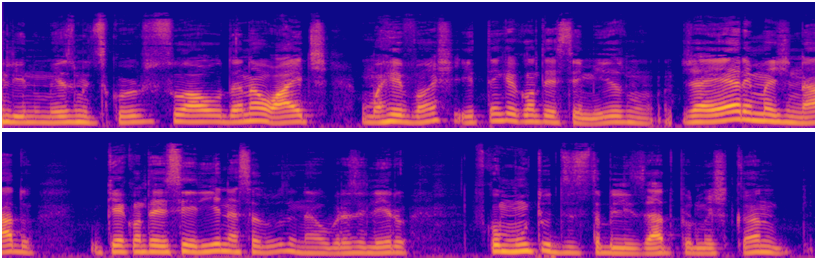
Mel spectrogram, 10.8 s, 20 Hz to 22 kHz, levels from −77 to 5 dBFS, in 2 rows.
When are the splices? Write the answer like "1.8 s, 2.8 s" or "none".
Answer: 4.5 s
